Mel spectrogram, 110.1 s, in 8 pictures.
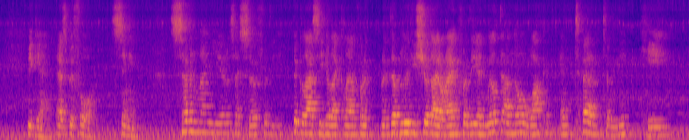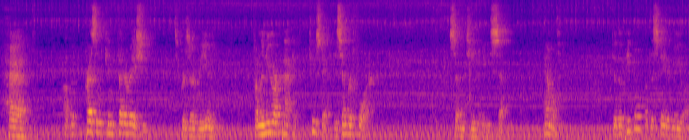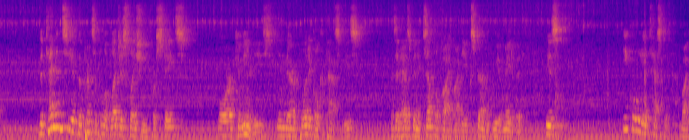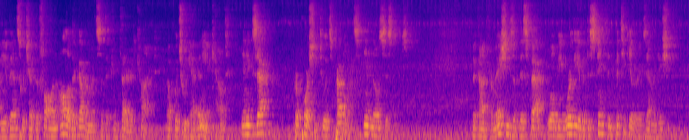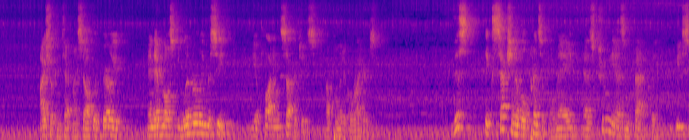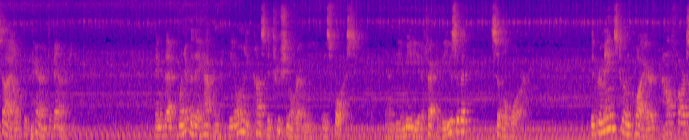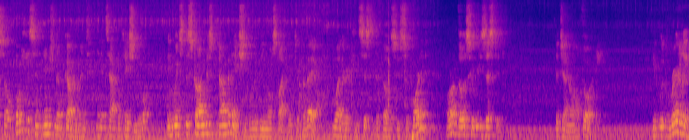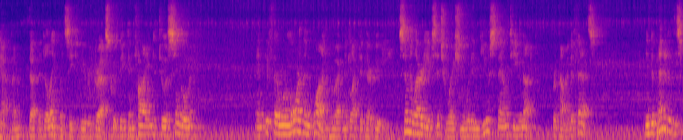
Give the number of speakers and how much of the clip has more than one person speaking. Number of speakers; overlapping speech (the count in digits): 1, no overlap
